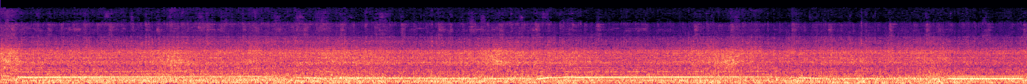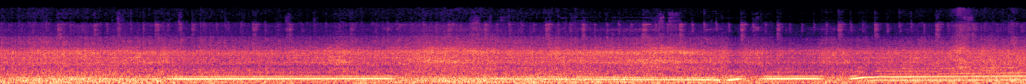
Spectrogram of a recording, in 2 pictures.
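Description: Car engine heard from inside the cabin during a hard run, a loud drone that holds its pitch, drops and sweeps back up several times as gears change, with two quick rises in revs near the end.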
